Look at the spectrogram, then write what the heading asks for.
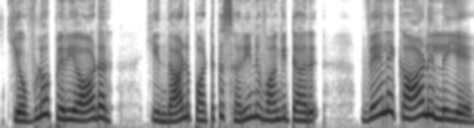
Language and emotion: Tamil, fearful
